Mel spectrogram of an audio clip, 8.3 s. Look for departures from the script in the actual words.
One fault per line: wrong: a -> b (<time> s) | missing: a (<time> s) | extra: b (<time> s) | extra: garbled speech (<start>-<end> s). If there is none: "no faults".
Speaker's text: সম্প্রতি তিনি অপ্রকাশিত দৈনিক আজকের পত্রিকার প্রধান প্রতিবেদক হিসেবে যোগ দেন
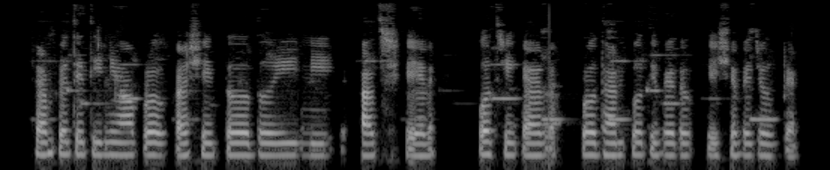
no faults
